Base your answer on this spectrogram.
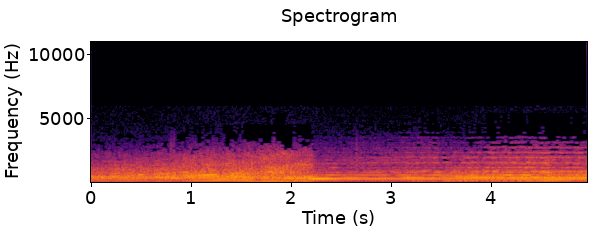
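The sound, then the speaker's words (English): A car drives off: a loud, steady engine drone with humming tones that swell and then settle, heard alone without talk. “She drives off.”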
